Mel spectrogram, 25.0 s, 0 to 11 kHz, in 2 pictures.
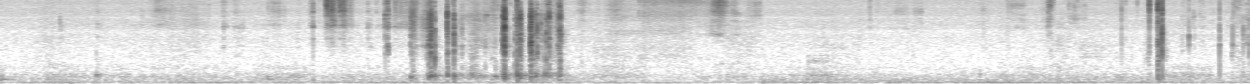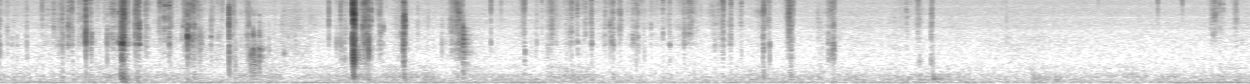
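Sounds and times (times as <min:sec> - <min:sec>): slime clicks and crackles: 0:11.2 - 0:15.2, 0:15.8 - 0:20.9.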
